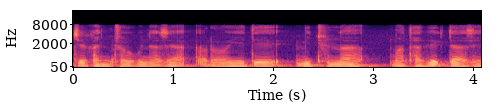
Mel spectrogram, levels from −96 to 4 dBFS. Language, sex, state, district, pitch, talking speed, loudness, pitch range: Nagamese, male, Nagaland, Kohima, 90 Hz, 190 wpm, -17 LUFS, 90-95 Hz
